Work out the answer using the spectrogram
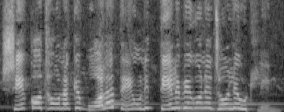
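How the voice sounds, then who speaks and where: A sharp-tongued young cartoon village wife, voiced by a woman, argumentative and suspicious. She fires off accusations quickly in a high, bright voice with music behind. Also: lively intonation. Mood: accusing. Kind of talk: cartoon voice acting.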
